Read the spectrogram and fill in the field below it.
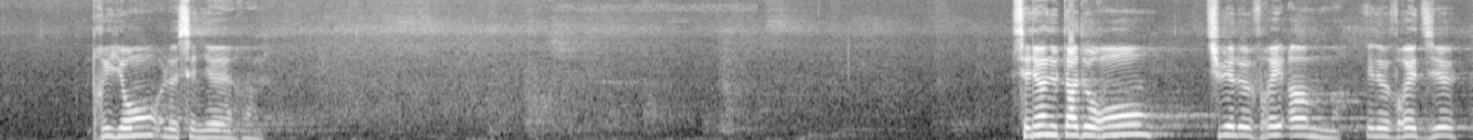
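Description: A man chants through a microphone in a reverberant hall.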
